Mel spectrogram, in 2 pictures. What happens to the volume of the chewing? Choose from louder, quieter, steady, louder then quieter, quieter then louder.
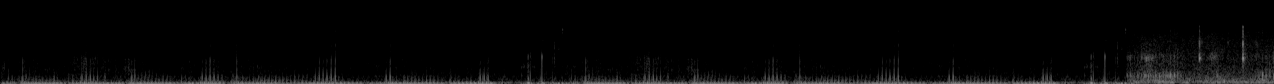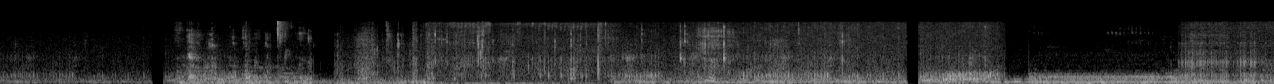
quieter then louder.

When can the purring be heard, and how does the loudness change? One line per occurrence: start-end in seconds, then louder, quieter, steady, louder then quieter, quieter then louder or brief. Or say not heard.
0.0-25.4 louder.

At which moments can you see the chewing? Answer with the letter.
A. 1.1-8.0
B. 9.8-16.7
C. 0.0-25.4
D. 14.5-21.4
D.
